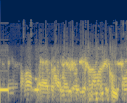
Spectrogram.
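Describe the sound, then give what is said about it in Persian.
A caller's radio plays loudly over a phone line during a call-in show on Radio Azadi, a broadcast voice with harmonic speech bands running continuously for a couple of seconds, slightly tinny and compressed. “شنونده محترم اگر صدای رادیوی تان خاموش بسازین بعدا صحبت کنین.”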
